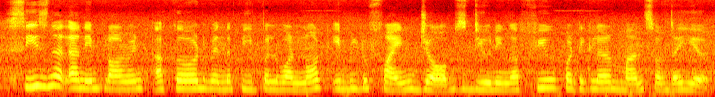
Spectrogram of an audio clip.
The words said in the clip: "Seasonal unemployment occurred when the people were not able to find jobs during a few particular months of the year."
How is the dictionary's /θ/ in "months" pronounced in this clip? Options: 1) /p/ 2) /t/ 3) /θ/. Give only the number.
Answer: 2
